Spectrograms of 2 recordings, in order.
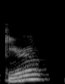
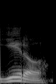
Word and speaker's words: gyro: Is it gyro? – It's actually Yiro.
